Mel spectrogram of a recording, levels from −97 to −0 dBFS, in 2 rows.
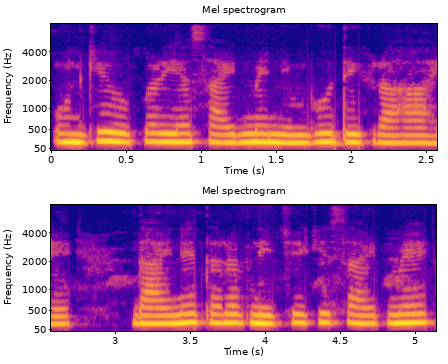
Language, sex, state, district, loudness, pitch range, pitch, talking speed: Hindi, female, Arunachal Pradesh, Lower Dibang Valley, -12 LUFS, 185-200 Hz, 195 Hz, 175 wpm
